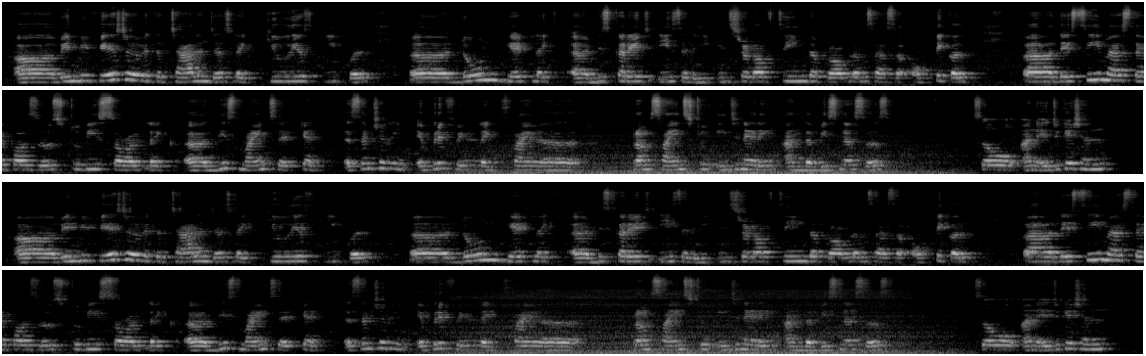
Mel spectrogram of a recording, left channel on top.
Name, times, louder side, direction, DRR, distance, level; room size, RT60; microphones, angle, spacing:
voice 1, 0.1-3.7 4.1-9.6 10.2-14.6 14.8-17.2 17.7-20.2 21.2-22.5, left 1 dB, 65° left, 2 dB, 2.4 m, -31 dB
sound 1, 15.4-21.2, right 1 dB, 70° right, 1.3 m, -45 dB
15.5 x 5.6 x 2.6 m, 0.36 s
head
